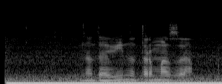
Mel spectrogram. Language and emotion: Russian, neutral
